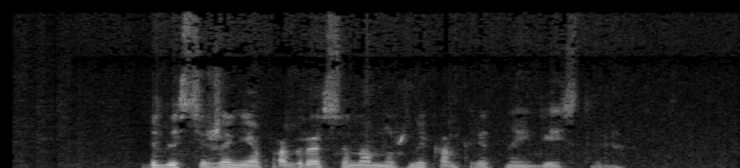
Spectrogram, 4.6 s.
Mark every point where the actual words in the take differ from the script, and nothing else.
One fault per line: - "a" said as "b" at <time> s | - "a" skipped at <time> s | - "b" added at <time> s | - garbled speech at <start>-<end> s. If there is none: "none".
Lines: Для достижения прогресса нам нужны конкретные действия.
none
